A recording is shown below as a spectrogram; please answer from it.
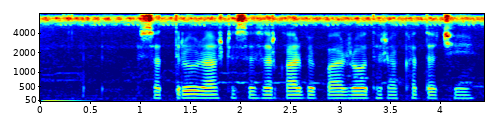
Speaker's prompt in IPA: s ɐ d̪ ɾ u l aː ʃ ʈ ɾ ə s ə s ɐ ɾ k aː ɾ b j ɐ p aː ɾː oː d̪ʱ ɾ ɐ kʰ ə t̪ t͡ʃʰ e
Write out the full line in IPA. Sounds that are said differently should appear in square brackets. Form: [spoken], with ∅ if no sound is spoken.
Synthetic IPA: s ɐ [t̪] ɾ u [ɾ] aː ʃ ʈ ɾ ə s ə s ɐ ɾ k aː ɾ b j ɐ p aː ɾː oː d̪ʱ ɾ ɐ kʰ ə t̪ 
